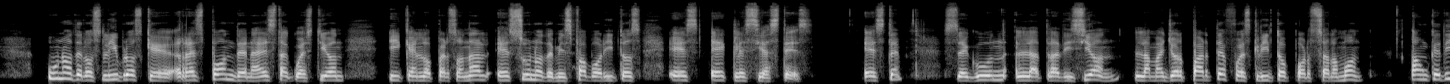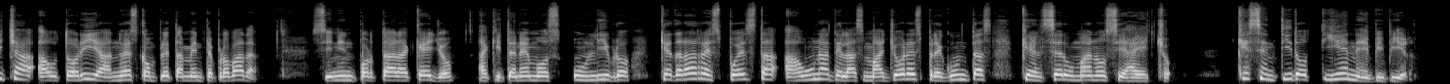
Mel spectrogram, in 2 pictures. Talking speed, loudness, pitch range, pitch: 135 wpm, -15 LUFS, 185-230 Hz, 205 Hz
